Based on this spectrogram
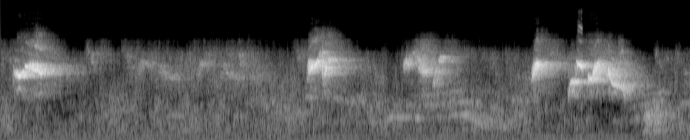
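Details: Caged one-and-a-half-year-old crossbreed jambul (red-whiskered bulbul lineage crossed with yellow-vented and stripe-throated bulbul), champion bloodline from Thai competition stock, benchmarked for its keke song: bright, throaty whistled bursts in four short phrases with pauses, quiet background.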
